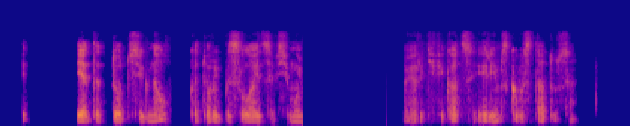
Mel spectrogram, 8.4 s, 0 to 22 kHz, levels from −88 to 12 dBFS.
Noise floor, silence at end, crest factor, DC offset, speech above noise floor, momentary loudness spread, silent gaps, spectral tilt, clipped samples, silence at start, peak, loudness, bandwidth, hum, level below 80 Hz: under -90 dBFS; 0.75 s; 24 dB; under 0.1%; over 60 dB; 18 LU; 0.40-1.02 s, 1.42-1.49 s, 2.31-2.54 s, 4.05-5.37 s; -4 dB/octave; under 0.1%; 0.3 s; -8 dBFS; -30 LUFS; 8 kHz; none; -74 dBFS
